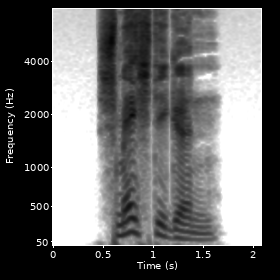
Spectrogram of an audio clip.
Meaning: inflection of schmächtig: 1. strong genitive masculine/neuter singular 2. weak/mixed genitive/dative all-gender singular 3. strong/weak/mixed accusative masculine singular 4. strong dative plural
- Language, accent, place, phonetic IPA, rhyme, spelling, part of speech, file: German, Germany, Berlin, [ˈʃmɛçtɪɡn̩], -ɛçtɪɡn̩, schmächtigen, adjective, De-schmächtigen.ogg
